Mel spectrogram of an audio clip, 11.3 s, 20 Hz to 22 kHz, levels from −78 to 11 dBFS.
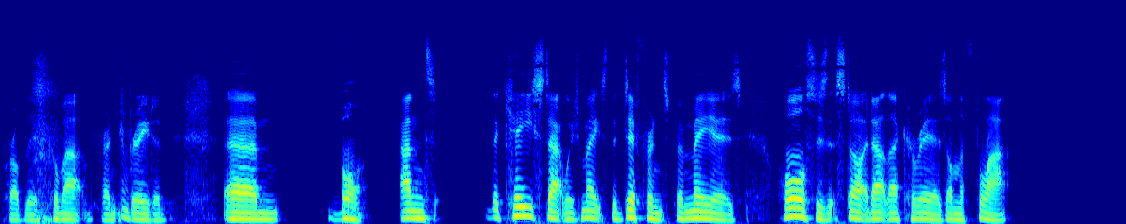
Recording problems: muffled; slightly; fading above 1.5 kHz

